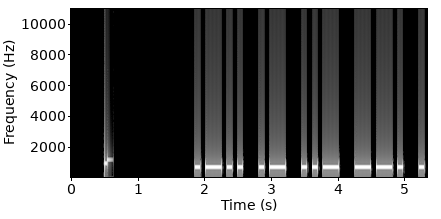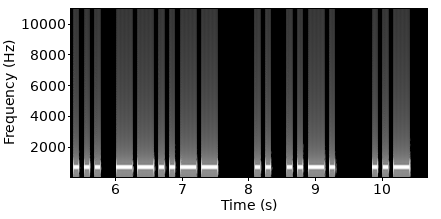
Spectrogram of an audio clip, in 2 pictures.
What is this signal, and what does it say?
Morse code, heard as a keyed tone, about 16 wpm, 700 Hz. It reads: LAUGH, IF U
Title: Sentences from Top 500 Words and Abbreviations 15wpm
